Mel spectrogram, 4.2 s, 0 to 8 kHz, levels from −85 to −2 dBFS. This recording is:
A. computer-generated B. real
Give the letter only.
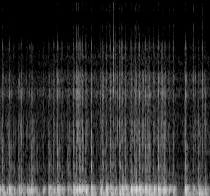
B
